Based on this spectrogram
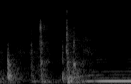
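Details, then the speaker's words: LQ4/LS3 engine build, first key-on about six years after assembly, after a fused ignition power wire was added at C101: a couple of light clunks, then a steady low hum as the electric fuel pump primes; normal. "now I turn the key this should light up and there we go so we'll plug it in to the car and we should hear the fuel pump come"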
